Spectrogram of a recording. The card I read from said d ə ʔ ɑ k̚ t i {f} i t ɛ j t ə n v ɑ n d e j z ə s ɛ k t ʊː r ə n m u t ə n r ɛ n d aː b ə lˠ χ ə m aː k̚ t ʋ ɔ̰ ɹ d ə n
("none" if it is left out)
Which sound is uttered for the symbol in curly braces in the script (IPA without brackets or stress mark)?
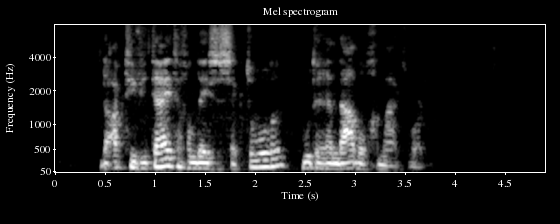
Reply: v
